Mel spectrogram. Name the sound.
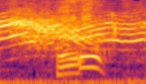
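cats meowing and caterwauling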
